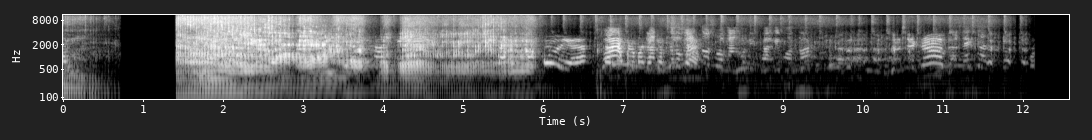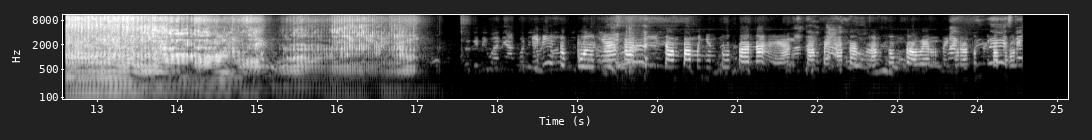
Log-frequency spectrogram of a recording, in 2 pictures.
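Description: Trail motorcycle engine revving hard in two loud stretches of a few seconds each, with people talking in between.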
